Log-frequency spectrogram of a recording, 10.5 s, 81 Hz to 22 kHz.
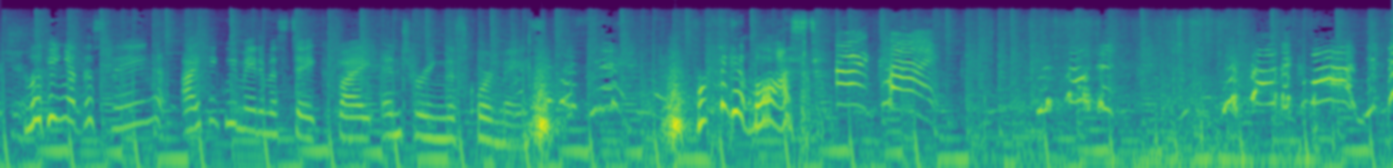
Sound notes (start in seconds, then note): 4.8 woosh sound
